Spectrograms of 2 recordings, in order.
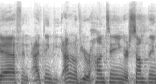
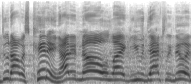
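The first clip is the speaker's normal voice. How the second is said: surprised disbelief; 13 semitones higher, 10 dB louder than usual. Retold or imitated. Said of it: "I was like".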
